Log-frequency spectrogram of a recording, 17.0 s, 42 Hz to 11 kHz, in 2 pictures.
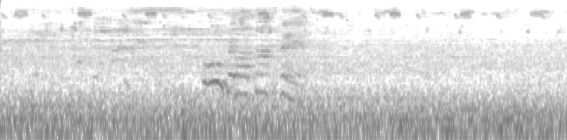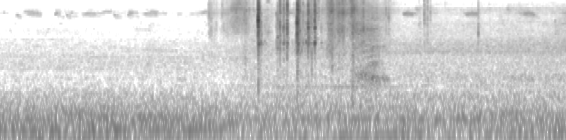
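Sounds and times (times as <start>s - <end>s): low outdoor rumble: 0.0s - 17.0s
sharp rattling clicks: 11.7s - 15.8s.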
